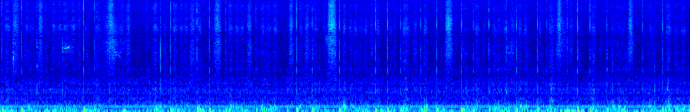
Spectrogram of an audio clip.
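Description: A hand writes steadily with a ballpoint pen on a grid paper notebook page, the pen tip scratching the paper in a continuous stream of short, bright strokes. A steady low hum sits underneath throughout.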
